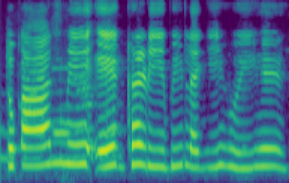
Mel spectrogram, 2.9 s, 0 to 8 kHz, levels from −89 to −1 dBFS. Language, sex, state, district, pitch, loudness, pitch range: Hindi, female, Madhya Pradesh, Bhopal, 290 Hz, -15 LUFS, 275-310 Hz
